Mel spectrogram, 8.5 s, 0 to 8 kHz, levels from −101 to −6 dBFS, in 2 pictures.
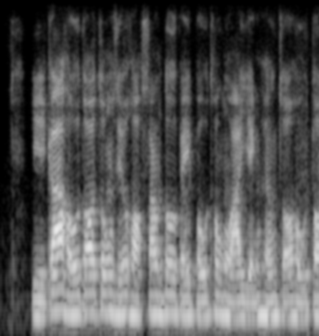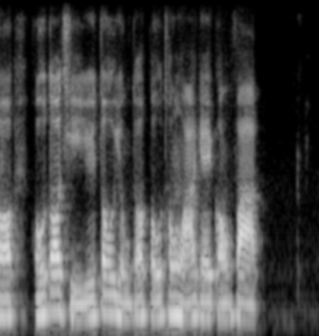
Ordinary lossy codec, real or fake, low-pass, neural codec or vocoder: Opus, 24 kbps; real; 7.2 kHz; none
